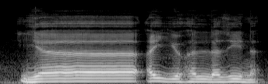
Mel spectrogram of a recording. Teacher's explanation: یا مد منفصل ہے، 3 الف کی مقدار کے برابر کھینچ کر پڑھیں گے۔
